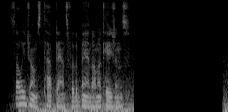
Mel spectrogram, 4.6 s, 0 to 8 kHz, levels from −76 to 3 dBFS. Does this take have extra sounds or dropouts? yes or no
no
